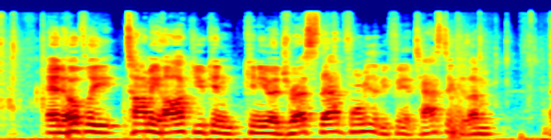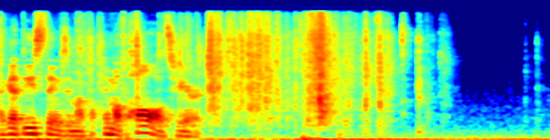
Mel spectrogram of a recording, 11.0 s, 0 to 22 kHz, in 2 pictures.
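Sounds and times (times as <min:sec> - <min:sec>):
foil wrapper crinkling: 0:00.0 - 0:00.7, 0:04.7 - 0:10.1.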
